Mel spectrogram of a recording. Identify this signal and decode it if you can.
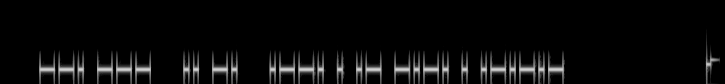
Morse code, heard as a keyed tone, about 25 wpm, 700 Hz. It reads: GO IN PEACE.
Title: Sentences from Top 1500 Words 25wpm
